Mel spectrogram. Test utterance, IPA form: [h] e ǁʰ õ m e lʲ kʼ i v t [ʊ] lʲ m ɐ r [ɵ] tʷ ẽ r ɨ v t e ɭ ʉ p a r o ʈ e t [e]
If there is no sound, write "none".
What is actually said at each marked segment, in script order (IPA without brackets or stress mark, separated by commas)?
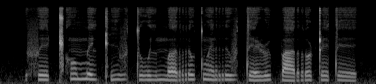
f, u, ɵ, e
